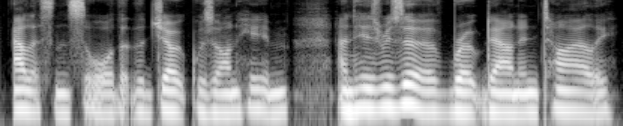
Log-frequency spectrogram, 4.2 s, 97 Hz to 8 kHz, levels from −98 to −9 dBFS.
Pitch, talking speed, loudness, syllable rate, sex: 160 Hz, 200 wpm, -16 LUFS, 6.0 syllables/s, female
